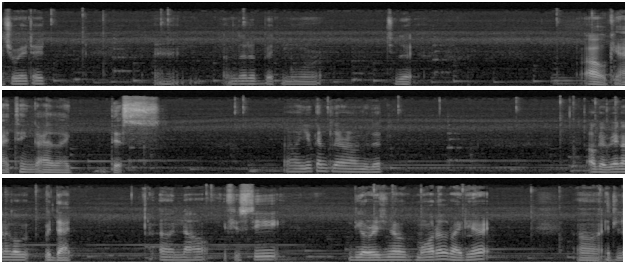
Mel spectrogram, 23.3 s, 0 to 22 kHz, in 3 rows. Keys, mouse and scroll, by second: 1.1 middle click, 2.1 click, 7.5 scroll up 1, 7.7 middle click, 8.9-9.3 scroll up 2, 9.5 shift+middle click, 9.5 scroll down 2, 9.8-10.3 scroll up 1, 10.8 click, 11.8 click, 14.7-15.0 scroll down 4, 15.0 middle click, 15.3 shift+middle click, 15.7 middle click, 15.8-16.2 scroll up 2, 16.2 shift+middle click, 17.3-17.7 scroll down 1, 18.2 click, 19.7 click, 20.5 middle click, 20.7-21.7 scroll up 3, 21.2 middle click, 21.7 shift+middle click, 22.1-22.5 scroll up 1, 23.0 middle click, 23.0 scroll down 4.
